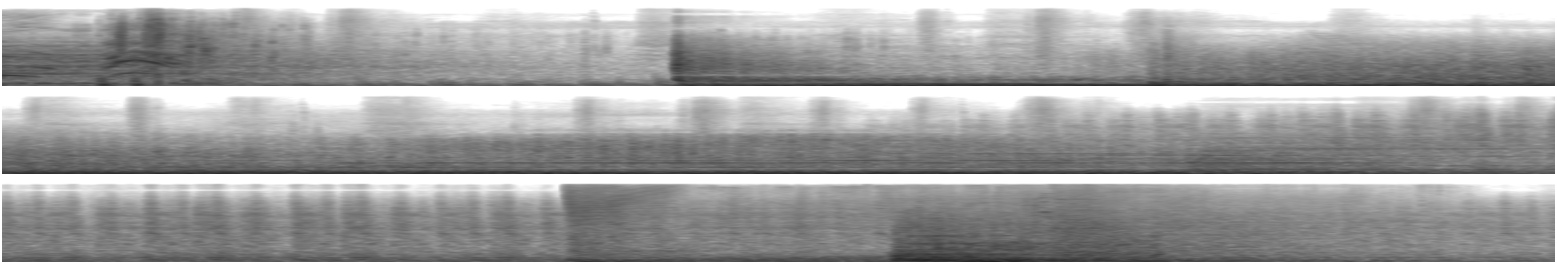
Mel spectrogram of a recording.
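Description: Footsteps run and rustle through tall grass.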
